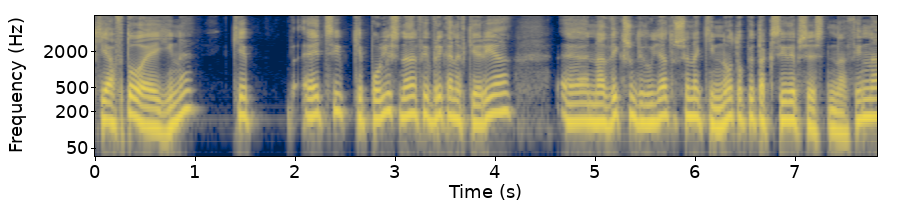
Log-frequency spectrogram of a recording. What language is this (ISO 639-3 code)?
ell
